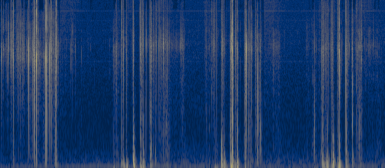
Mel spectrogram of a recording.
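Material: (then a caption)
Silicone. A wooden ear pick with a metal tip scrapes inside the ear canal of a soft silicone ear on a white box binaural microphone. The scraping comes in four short bursts of close, crackling, rustling scratches with a low thump beneath, separated by near-silent pauses.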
